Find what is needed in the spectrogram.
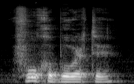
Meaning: premature birth
- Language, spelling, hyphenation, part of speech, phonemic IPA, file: Dutch, vroeggeboorte, vroeg‧ge‧boor‧te, noun, /ˈvru.xəˌboːr.tə/, Nl-vroeggeboorte.ogg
